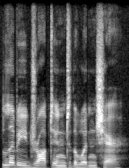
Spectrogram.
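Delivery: ordinary delivery, nothing marked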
